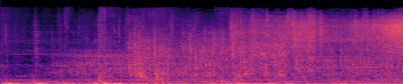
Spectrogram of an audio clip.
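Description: Film soundtrack: a dark score of low held notes under a rushing swell of noise that builds and grows louder toward the end.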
